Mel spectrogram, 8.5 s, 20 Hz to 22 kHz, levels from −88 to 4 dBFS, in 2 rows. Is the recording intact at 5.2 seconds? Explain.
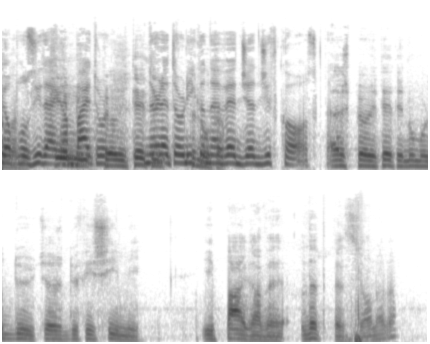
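Yes, the audio is intact at 5.2 seconds, with no dropout, click, distortion or other fault to be heard at that moment.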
